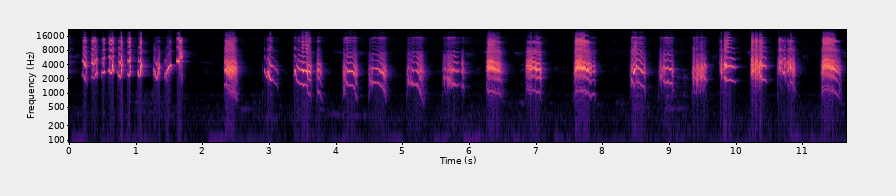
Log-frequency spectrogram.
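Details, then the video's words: Juvenile long-tailed shrike, a local Kendal bird practising its song: a fast rattling trill opens, followed by a steady run of rasping, downward-slurred notes about every half second. "MASTERAN CENDET TROTOL BELAJAR BUNYI"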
